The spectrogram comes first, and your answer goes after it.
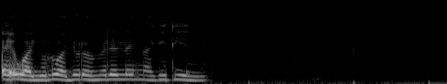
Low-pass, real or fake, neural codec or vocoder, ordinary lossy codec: none; fake; codec, 44.1 kHz, 7.8 kbps, Pupu-Codec; none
